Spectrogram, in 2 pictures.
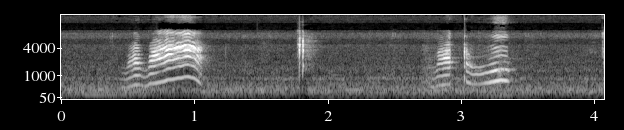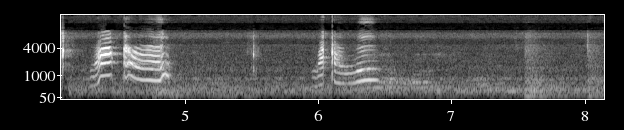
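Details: Parrot talking, saying "Mithu Radhe Radhe": four clusters of shrill, speech-like syllables with curving pitch, separated by pauses of one to two seconds, over a faint constant hum.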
